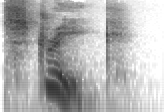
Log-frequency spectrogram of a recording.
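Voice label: "streak", English, British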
